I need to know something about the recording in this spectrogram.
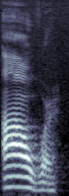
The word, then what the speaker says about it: hour: an hour once again this consonant is silent here it's a mute consonant and the beginning sound the initial sound of this noun is wall sound hour that's why an hour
